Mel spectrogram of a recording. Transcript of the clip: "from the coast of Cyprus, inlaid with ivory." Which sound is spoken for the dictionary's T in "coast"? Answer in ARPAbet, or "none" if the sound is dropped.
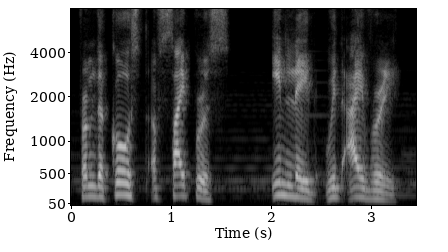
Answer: T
